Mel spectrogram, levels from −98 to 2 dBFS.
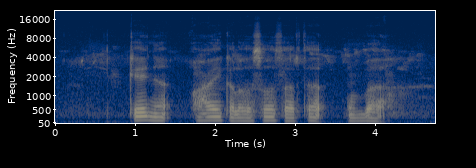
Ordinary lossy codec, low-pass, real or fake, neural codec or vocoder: none; none; real; none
